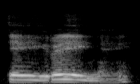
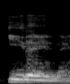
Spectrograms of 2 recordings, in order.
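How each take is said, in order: First: It is said in the Erasmian pronunciation. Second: It is said in the Koine-style pronunciation. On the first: "which in Erasmian might be" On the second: "epsilon iota we know was e for actually many centuries"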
